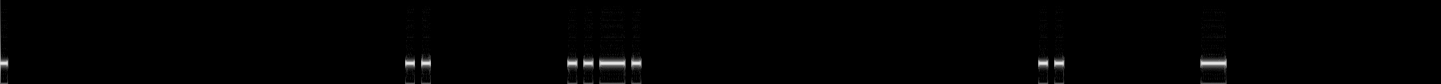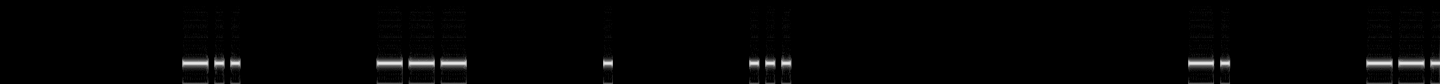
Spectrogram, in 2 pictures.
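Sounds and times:
morse code at 5 wpm: 0:04.1 - 0:04.4, 0:05.7 - 0:06.4, 0:10.4 - 0:10.7, 0:12.0 - 0:12.3, 0:16.2 - 0:16.8, 0:18.2 - 0:19.1, 0:21.9 - 0:22.4, 0:26.3 - 0:26.8, 0:28.1 - 0:28.8.

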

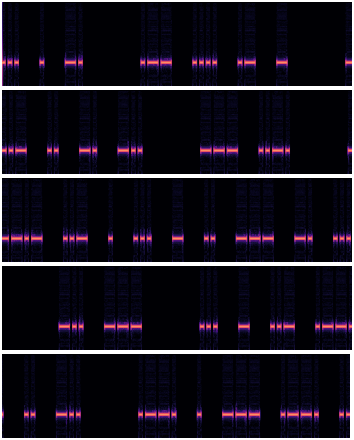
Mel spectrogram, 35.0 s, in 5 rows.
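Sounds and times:
morse code at 5 wpm: 0:00.0 - 0:01.6, 0:02.8 - 0:05.8, 0:06.9 - 0:09.9, 0:11.0 - 0:12.8, 0:13.9 - 0:21.1, 0:22.1 - 0:23.9, 0:25.0 - 0:29.6, 0:30.7 - 0:34.9.

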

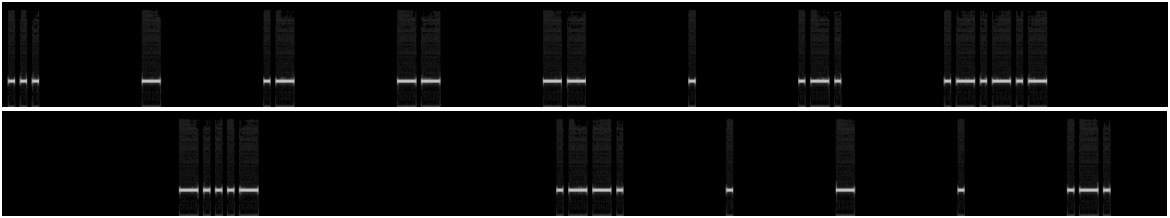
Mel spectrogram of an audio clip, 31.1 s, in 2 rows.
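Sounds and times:
morse code at 5 wpm: 0:00.1 - 0:00.5, 0:01.9 - 0:02.2, 0:03.5 - 0:03.9, 0:05.3 - 0:05.9, 0:07.2 - 0:07.8, 0:10.6 - 0:11.2, 0:12.6 - 0:14.0, 0:17.9 - 0:19.0, 0:23.0 - 0:23.9, 0:26.7 - 0:27.0, 0:29.8 - 0:30.4.

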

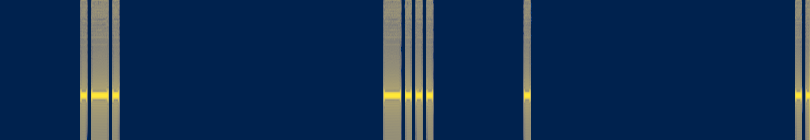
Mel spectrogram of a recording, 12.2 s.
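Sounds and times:
morse code at 5 wpm: 0:01.2 - 0:01.8, 0:05.8 - 0:06.5, 0:12.0 - 0:12.1.

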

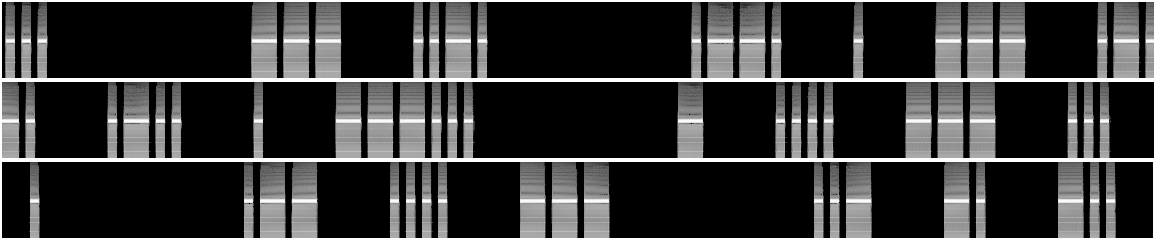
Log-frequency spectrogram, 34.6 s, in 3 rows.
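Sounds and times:
morse code at 5 wpm: 0:00.0 - 0:00.5, 0:02.5 - 0:03.4, 0:04.1 - 0:04.9, 0:06.9 - 0:07.8, 0:09.4 - 0:10.3, 0:11.0 - 0:11.9, 0:12.6 - 0:13.4, 0:14.9 - 0:16.3, 0:18.3 - 0:18.6, 0:19.3 - 0:19.9, 0:20.6 - 0:21.5, 0:22.2 - 0:22.6, 0:25.5 - 0:26.2, 0:26.9 - 0:27.5, 0:28.2 - 0:29.2, 0:31.2 - 0:31.8, 0:32.5 - 0:32.9, 0:33.6 - 0:34.2.

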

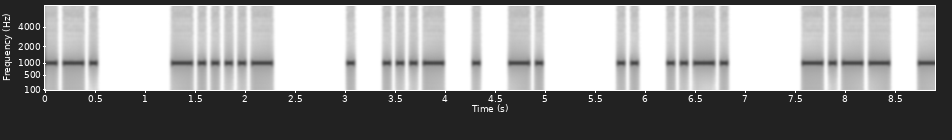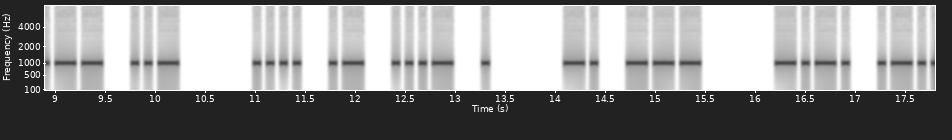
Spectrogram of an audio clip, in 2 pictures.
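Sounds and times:
morse code at 5 wpm: 0:00.0 - 0:00.6, 0:01.3 - 0:02.3, 0:03.0 - 0:05.0, 0:05.7 - 0:06.9, 0:07.6 - 0:10.3, 0:11.0 - 0:13.4, 0:14.1 - 0:15.5, 0:16.2 - 0:17.8.

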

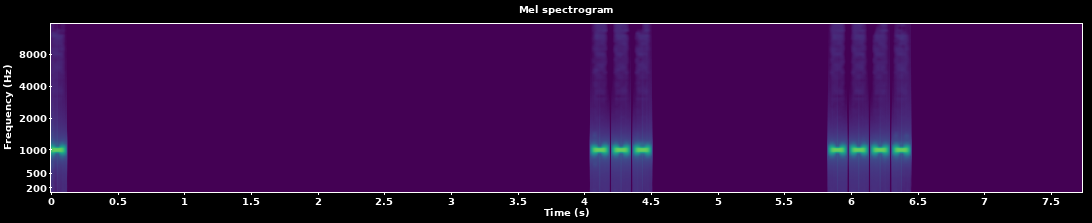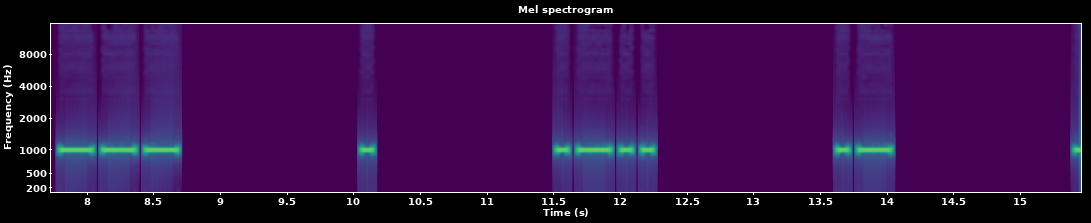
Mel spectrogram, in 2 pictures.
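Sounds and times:
morse code at 5 wpm: 0:04.1 - 0:04.5, 0:05.9 - 0:06.4, 0:07.8 - 0:08.7, 0:11.5 - 0:12.3, 0:13.6 - 0:14.1.

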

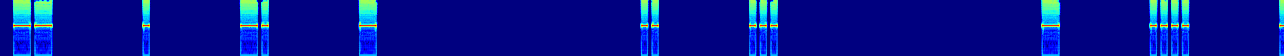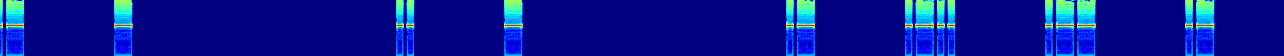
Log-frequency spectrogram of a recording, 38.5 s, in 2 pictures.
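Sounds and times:
morse code at 5 wpm: 0:00.2 - 0:00.8, 0:03.6 - 0:04.0, 0:05.4 - 0:05.7, 0:09.6 - 0:09.9, 0:11.2 - 0:11.7, 0:15.6 - 0:15.9, 0:17.3 - 0:17.8, 0:19.2 - 0:19.6, 0:21.0 - 0:21.3, 0:25.2 - 0:25.5, 0:26.8 - 0:27.1, 0:31.1 - 0:31.5, 0:32.8 - 0:33.6, 0:35.0 - 0:35.7, 0:37.0 - 0:37.5.

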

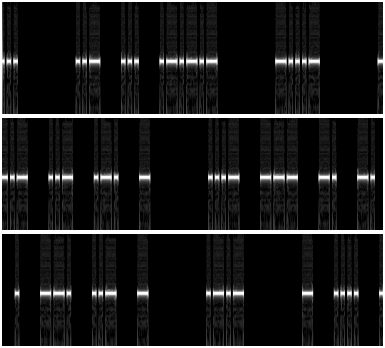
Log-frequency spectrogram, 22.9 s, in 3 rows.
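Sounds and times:
morse code at 5 wpm: 0:00.0 - 0:00.4, 0:01.5 - 0:04.3, 0:05.5 - 0:06.4, 0:07.5 - 0:10.7, 0:11.8 - 0:18.2, 0:19.3 - 0:20.1, 0:21.2 - 0:22.8.

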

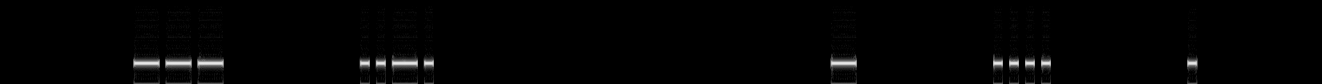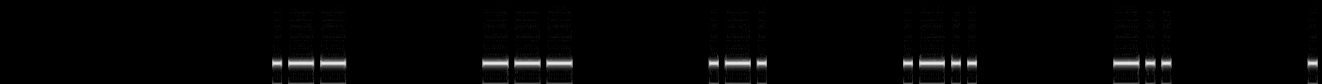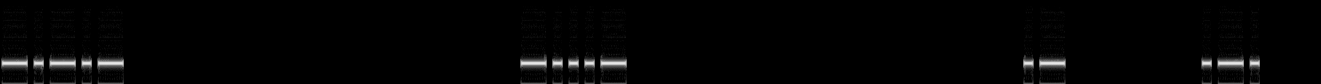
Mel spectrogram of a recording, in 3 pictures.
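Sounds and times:
morse code at 5 wpm: 0:01.4 - 0:02.3, 0:03.6 - 0:04.4, 0:08.3 - 0:08.6, 0:10.0 - 0:10.6, 0:16.0 - 0:16.7, 0:18.1 - 0:19.0, 0:20.3 - 0:20.9, 0:22.3 - 0:23.0, 0:24.4 - 0:25.0, 0:26.3 - 0:27.7, 0:31.7 - 0:32.7, 0:36.7 - 0:37.1, 0:38.5 - 0:39.1.

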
